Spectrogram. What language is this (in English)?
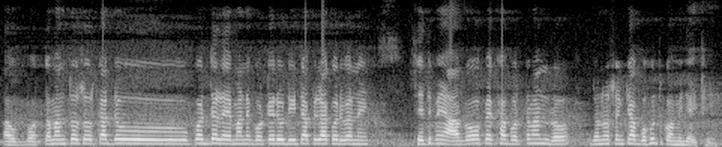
Odia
